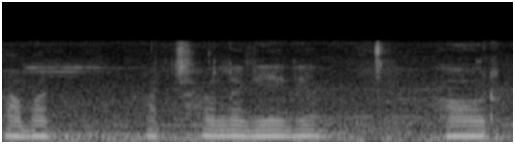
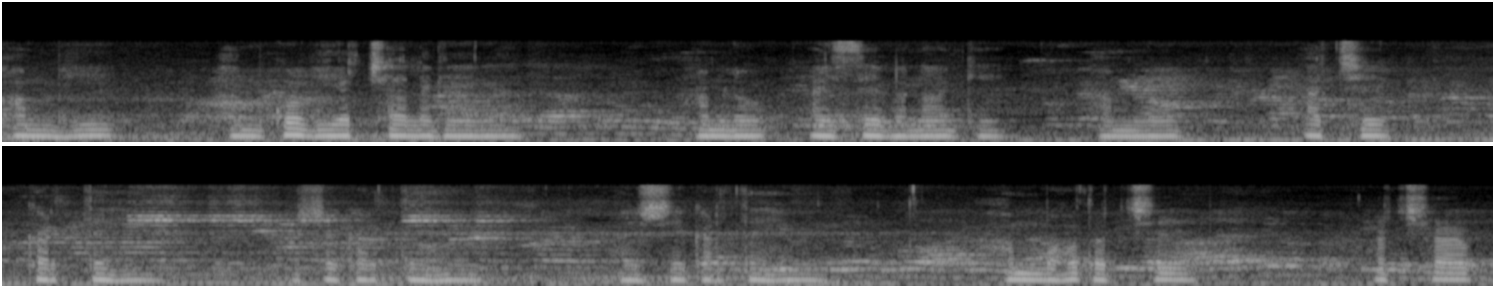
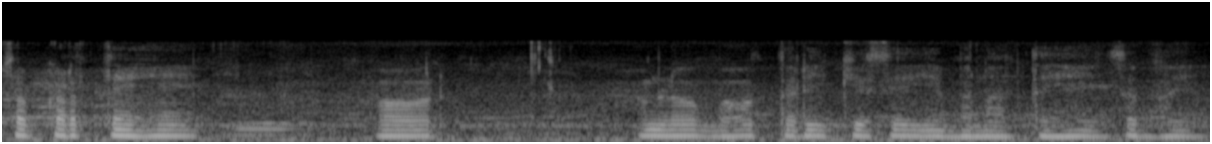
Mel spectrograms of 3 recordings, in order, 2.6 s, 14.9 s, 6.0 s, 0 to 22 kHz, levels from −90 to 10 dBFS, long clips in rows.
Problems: none marked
